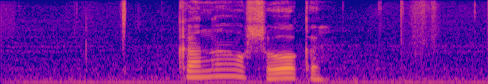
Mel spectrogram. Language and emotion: Russian, sad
